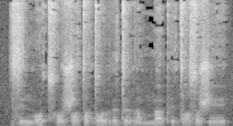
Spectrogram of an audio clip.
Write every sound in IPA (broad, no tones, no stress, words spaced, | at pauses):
zɪ ŋɔt͡sʰɔʃɵtˤe dɔrə dərɑ mːapʰɪ dɑzˤɵ ʃe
